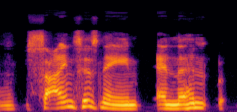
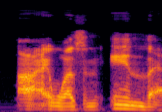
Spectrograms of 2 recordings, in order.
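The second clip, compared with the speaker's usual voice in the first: low, slow, drawn-out cartoon squid voice; 4 semitones lower than usual. Retelling a man's words while holding out cash for a VHS signing: Squidward voice. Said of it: "he says in Squidward's voice".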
